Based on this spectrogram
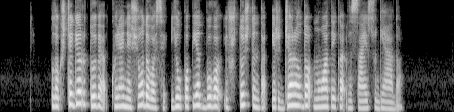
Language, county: Lithuanian, Kaunas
